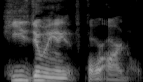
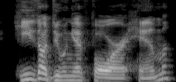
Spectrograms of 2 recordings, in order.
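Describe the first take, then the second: First: "Arnold" landed with a slow fall; slow, settle firmly on "Arnold"; stress on Arnold. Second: "not" slowed and rising, stressed. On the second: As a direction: lean on "not" slowly. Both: Real, not acted. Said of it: "contrast him versus Arnold".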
